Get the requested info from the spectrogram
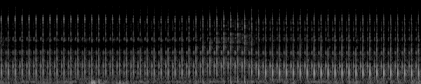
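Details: Radial shockwave on the gel-covered abdomen, moved slowly, changing direction; sound differs between tip materials: rapid, even rattling pulses about fifteen per second; radial shockwave device firing at high frequency.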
